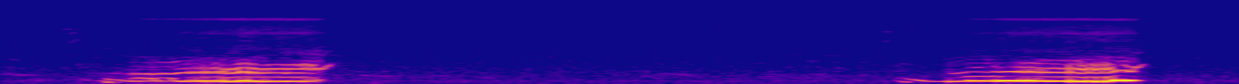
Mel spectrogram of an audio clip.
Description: Video description: Sleeping bengal cat makes snoring sounds like a baby elephant.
